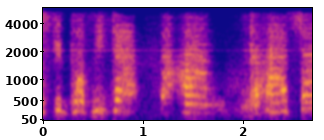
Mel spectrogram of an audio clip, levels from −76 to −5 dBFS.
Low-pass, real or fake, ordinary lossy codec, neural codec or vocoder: 5.4 kHz; fake; none; codec, 44.1 kHz, 0.9 kbps, DAC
